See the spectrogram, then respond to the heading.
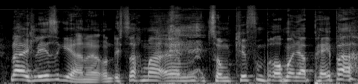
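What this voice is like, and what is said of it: Speaks in a regional dialect. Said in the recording (German): “Sorry, dass ich angefangen habe mit dem Dialekt.”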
